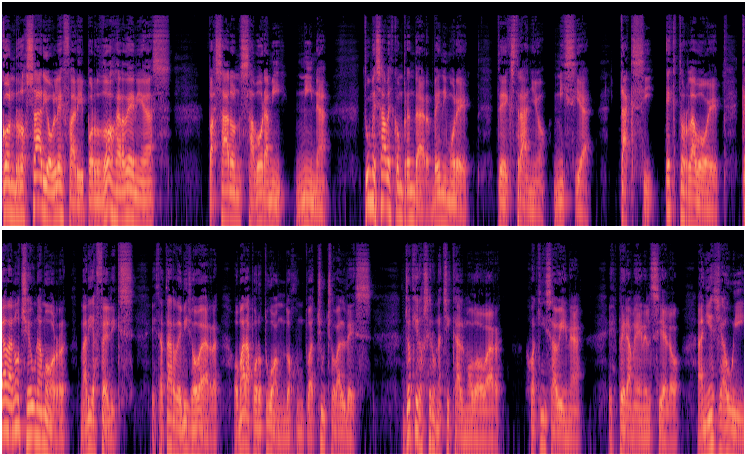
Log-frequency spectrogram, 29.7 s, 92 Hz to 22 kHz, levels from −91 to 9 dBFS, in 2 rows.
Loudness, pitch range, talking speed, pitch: -18 LUFS, 75-115 Hz, 105 wpm, 90 Hz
